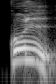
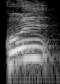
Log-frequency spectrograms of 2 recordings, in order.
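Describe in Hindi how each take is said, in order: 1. शब्द का अंत व्यंजन पर होता है, स्वर छोड़ दिया जाता है। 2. शब्द का अंत व्यंजन पर होता है, स्वर छोड़ दिया जाता है।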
